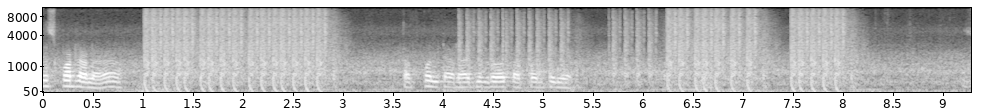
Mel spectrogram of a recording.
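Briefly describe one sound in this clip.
Rapid rifle shots fire in quick bursts.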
